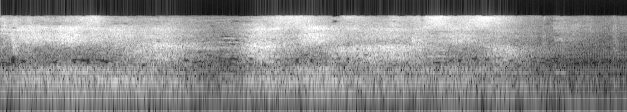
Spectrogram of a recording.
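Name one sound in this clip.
A man chants slowly through a microphone in a large echoing hall.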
